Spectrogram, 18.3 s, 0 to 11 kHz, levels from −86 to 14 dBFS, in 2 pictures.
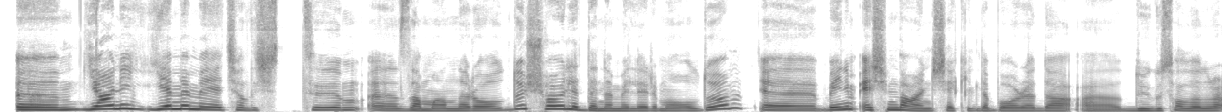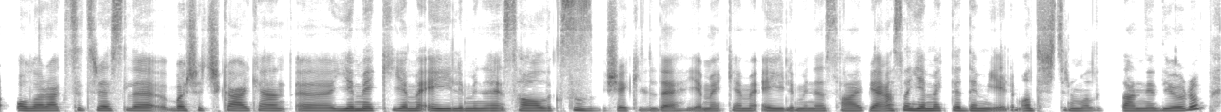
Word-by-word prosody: Imm, 250 0 +4
yani, 335 +7 +6
yememeye 295 -3 +4
çalıştığım, 235 +1 -3
ııı, 205 -2 -2
zamanlar 190 -1 -1
oldu. 200 - -1
Şöyle 325 -7 +2
denemelerim 185 -2 -2
oldu; 185 +7 -2 0.3
eee, 210 -2 0
benim 240 +7 +3
eşim 240 +2 +1
de - - +3
aynı 185 -7 0
şekilde 175 +1 -7
bu - - -3
arada, 170 +1 -3 0.2
aaa, 90 - -7
duygusal 195 +1 -2
olara 185 0 -1
olarak 190 -1 +2
stresle 195 -3 -1
başa 195 +1 0
çıkarken, 185 -1 0
eee, - - -1 0.2
yemek 190 0 +3
yeme 185 -1 +2
eğilimine, 175 -2 +1
sağlıksız 180 +2 -1
bir - - -22
şekilde 160 0 -1
yemek 160 -5 -4
yeme 165 0 -2
eğilimine 165 -1 -2
sahip. 160 0 -3
Yani, 165 0 +4
aslında 195 +2 +3
yemek 185 0 +3
de 180 -2 +1
demeyelim 170 -1 -2
atıştırmalık 180 -1 -4
zannediyorum. 170 - +1
190 Hz, 140 wpm, -25 LUFS, 175-215 Hz, 0.3 s, yani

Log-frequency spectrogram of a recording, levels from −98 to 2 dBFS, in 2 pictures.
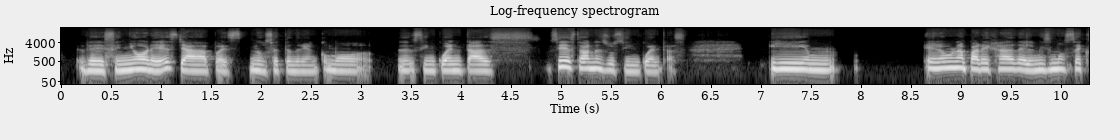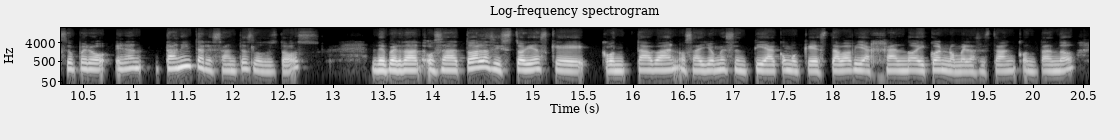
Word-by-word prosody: de 175 -4 +2
señores, 195 +4 +3
ya, 170 -3 +4
pues, - - -5
no 185 -3 -1
sé, 175 - -5
tendrían 165 -1 -4
como 175 -2 -3 0.4
cincuentas, 175 -1 -2
sí, 270 - 0
estaban 230 -3 +3
en 220 - 0
sus 185 -1 -6
cincuentas. 160 -1 -6 0.8
Y, 215 -2 +4
mm, 190 +1 +1 0.9
era 230 -1 +2
una 245 -2 +4
pareja 210 0 +2
del 190 -3 +1
mismo 200 +3 +1
sexo, 215 0 -4
pero 205 -1 -1
eran 235 +3 -2 0.2
tan 225 +2 +4
interesantes 210 - -1
los 160 -2 -5
dos. 255 - -5 0.5
De 180 -1 +4
verdad, 185 0 +5
o 195 - +1
sea, 185 0 +1
todas 230 +2 +5
las 260 -3 +4
historias 195 +2 +1
que 175 -3 -1
contaban, 190 +4 0
o - - -2
sea, 180 0 -3
yo 180 +1 0
me 195 - -1
sentía 180 -1 -1
como 175 -2 -3
que 170 - 0
estaba 175 +1 +1
viajando 180 0 -2
ahí 175 -1 -1
cuando 185 -4 0
me 160 0 -2
las 160 0 -5
estaban 170 +2 -4
contando. 170 +6 -3
185 Hz, 150 wpm, -20 LUFS, 175-210 Hz, 0.9 s, verdad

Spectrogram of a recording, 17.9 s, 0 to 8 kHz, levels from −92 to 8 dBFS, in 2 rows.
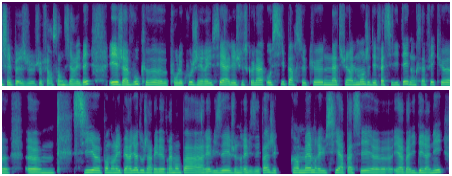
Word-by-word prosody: j'ai 185 0 -1
pe 165 -1 0
je 155 -1 -6
je 165 - -5
fais 165 -2 -7
en 150 - -4
sorte 175 0 -2
d'y 170 0 -4
arriver 165 +9 +2 0.4
et 215 +1 +10
j'avoue 185 +5 +2
que, 205 - -4
heu, 190 -4 +1
pour 175 -1 -3
le 170 - +1
coup, 210 +4 0
j'ai 175 -3 -1
réussi 170 +3 0
à 190 -2 +5
aller 175 +1 0
jusque-là 185 +2 -2
aussi 190 +4 -1
parce 200 -3 -2
que 205 -1 +1
naturellement 195 +2 0
j'ai 205 -2 -2
des 180 0 0
facilités. 185 +5 0
Donc 190 -4 -3
ça 175 0 -5
fait 205 +3 -1
que, 195 -4 0 0.4
heu, - - +4
hem, 175 -1 +1 0.4
si, 215 - +1
heu, 200 -2 +4
pendant 190 0 -1
les 190 0 +1
périodes 190 +3 +2
où 200 - +2
j'arrivais 175 -2 0
vraiment 185 +2 -1
pas 190 -3 0
à 175 - 0
réviser 175 +3 0
et 190 - -1
je 170 - -4
ne 170 0 -3
révisais 170 -1 -3
pas, 210 +5 +1
j'ai 185 -3 -5 0.2
quand 205 -1 +1
même 210 +2 +3
réussi 185 +2 -1
à 175 -3 +2
passer, 175 +3 -1
heu 170 -1 -1
et 175 - -2
à 170 - +2
valider 175 +2 0
l'année, 195 +6 0
185 Hz, 205 wpm, -23 LUFS, 175-200 Hz, 0.4 s, et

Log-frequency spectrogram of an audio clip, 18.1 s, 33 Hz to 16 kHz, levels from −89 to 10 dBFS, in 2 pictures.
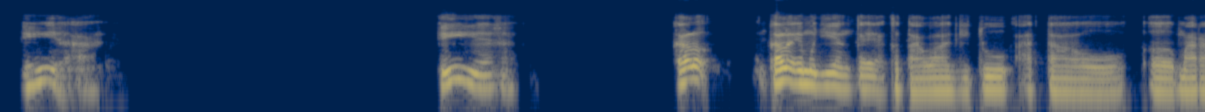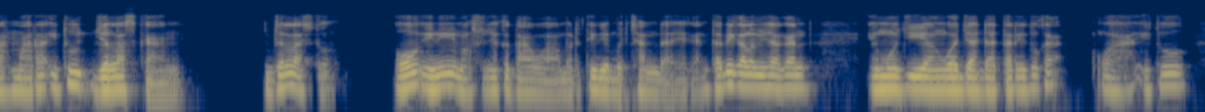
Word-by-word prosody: Iya. 175 +6 -3 2.6
Iya 155 -5 +2
sa 125 -1 -12 1.2
Kalau - - +6 0.5
kalau 175 +3 +10
emoji 155 -3 +5
yang 130 -2 -1
kayak 120 -3 -1
ketawa, 110 -1 -2
gitu, 115 +2 -2
atau, 100 -1 -4 0.2
eee, 105 -1 +1
marah-marah 110 +2 -2
itu 135 +4 0
jelas 120 -1 +2
kan. 80 +1 -6 0.6
Jelas 130 +3 +1
tuh. - - -11 0.5
Oh 130 +5 +5
ini 130 +3 +3
maksudnya 110 +1 -5
ketawa, 100 -4 -5
berarti 100 +4 -4
dia 110 - +3
bercanda, 100 -1 -6
ya 95 - -10
kan. 100 - -11
Tapi 130 +5 +2
kalau 135 -1 +5
misalkan 130 0 +1 0.4
emoji 120 0 +3
yang 115 0 +2
wajah 115 0 +3
datar 110 0 -1
itu 130 +2 -3
Kak, 150 - -6 0.3
wah 115 -2 -7
itu 140 +5 -4
115 Hz, 125 wpm, -22 LUFS, 110-130 Hz, 2.6 s, kalau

